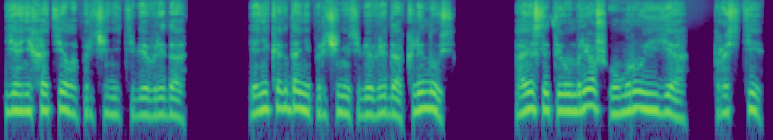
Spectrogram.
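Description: A man doing a frightened young healer woman, pitched up and pleading, with a dark, mellow tone underneath. It sounds dry and close, as in a storybook reading. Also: steady tone, moderate pace, no echo, close to an everyday voice. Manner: higher, pleading and defensive.

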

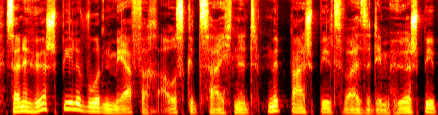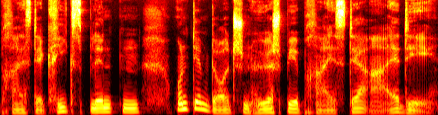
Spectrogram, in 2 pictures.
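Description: A man's voice: sits low, animated, measured pace, few pauses, a little mellow, slightly rough, no echo, studio quality. A man presenting on radio, reading a scripted introduction to a radio play.

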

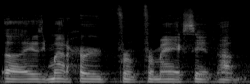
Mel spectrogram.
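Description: A man's voice: mid-range voice, level tone, brisk, over a noisy crowd, voice pushed down, lightly acted. A man voicing a dim-witted Texan country man who phones in to a comedy show, rambling and drawling with plenty of fillers and a put-on Texas accent. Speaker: caller. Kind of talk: improvised call-in sketch.

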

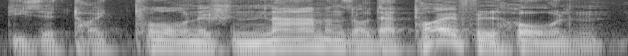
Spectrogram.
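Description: An actor playing a harried, pompous professional poet in a German radio play, halting and muttering, easily exasperated. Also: male voice, low-pitched, expressive, a little mellow, breathy edge, exaggerated voice. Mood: laboured composing. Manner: theatrical, halting, muttering then flaring up.

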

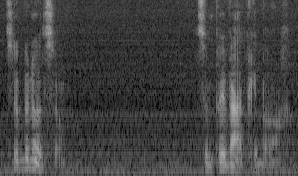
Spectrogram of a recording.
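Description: An actor playing a cold, calculating colony administrator with a dry, matter-of-fact delivery in a radio play. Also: male voice, lowish voice, big pitch swings, measured pace, vocal fry, a little hiss or hum, full character voice. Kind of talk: 1970s German radio play acting.

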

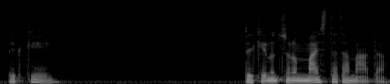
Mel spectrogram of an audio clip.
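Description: A man's voice: low voice, animated, unhurried, darkish tone, pitched below the performer's own voice, full character voice. Man playing a brash, weary Roman streetwalker woman. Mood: sad, lonely. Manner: confrontational, coarse, slangy. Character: brash, weary Roman female street prostitute, bitter and lonely. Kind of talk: theatrical comic monologue.

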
